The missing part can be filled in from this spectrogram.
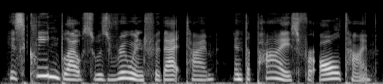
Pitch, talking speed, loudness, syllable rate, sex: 245 Hz, 220 wpm, -16 LUFS, 4.7 syllables/s, female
